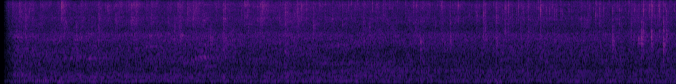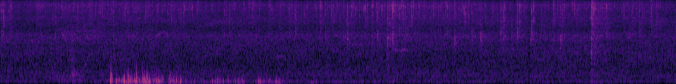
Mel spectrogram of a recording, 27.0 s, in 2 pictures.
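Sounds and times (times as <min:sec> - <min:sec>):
rain hiss on concrete: 0:00.1 - 0:27.0
raindrops splatting close: 0:00.1 - 0:27.0.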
